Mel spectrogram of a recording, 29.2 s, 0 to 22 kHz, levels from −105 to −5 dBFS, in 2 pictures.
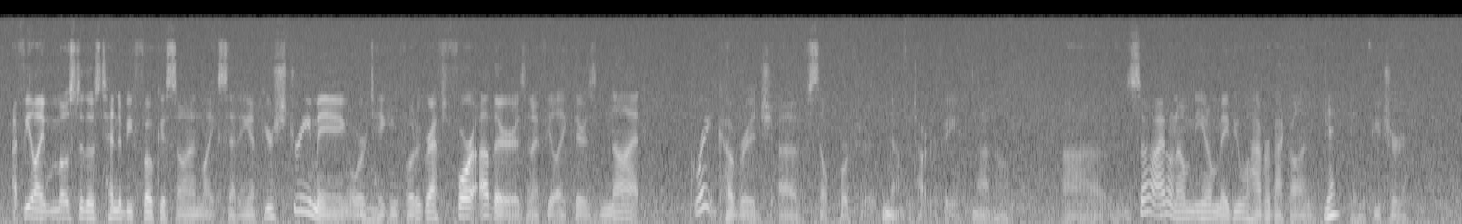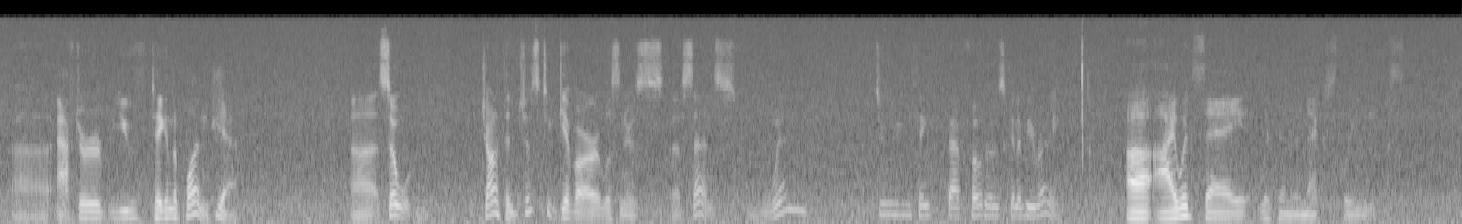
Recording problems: hiss; loud; throughout; 10 dB below the speech

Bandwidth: 15 kHz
